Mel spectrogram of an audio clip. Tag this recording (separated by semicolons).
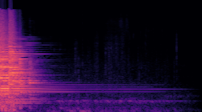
hit; loud; metal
